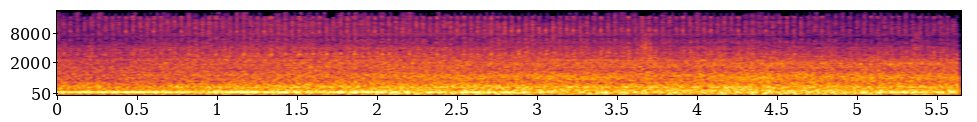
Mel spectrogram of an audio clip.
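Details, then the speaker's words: 2007 Toyota Yaris after replacing the faulty ignition coil that caused misfire and hunting: steady, even, low idle hum with the AC running, no stumbles or hunting; normal smooth idle. "मैं अभी कोई problem नहीं है problem निकला था यही कोयल problem था ठीक है छोटा सा काम था इसमें"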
